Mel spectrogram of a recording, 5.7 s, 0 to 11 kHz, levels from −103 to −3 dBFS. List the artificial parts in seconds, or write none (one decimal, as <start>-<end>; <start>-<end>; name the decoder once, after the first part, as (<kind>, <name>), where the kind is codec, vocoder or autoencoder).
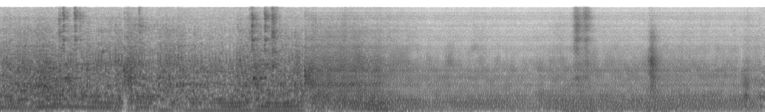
2.3-5.7 (vocoder, WaveNeXt)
